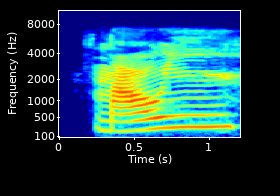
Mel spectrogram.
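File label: "mao2yi1", Mandarin Chinese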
